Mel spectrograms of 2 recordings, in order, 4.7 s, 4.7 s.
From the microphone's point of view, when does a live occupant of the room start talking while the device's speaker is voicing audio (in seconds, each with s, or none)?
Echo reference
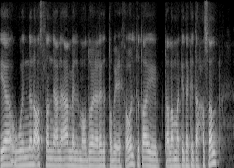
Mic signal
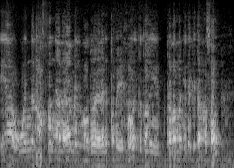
none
